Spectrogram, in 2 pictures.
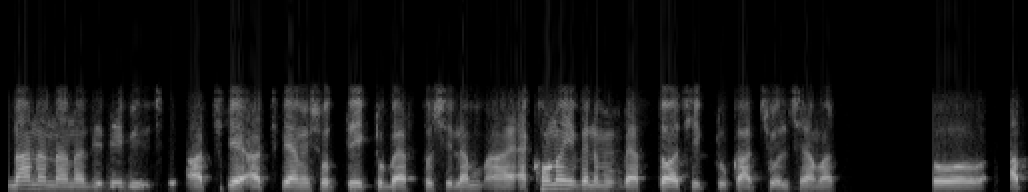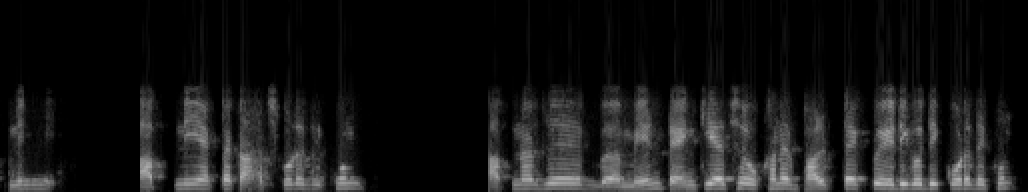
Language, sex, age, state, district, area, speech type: Bengali, male, 30-45, West Bengal, Paschim Bardhaman, rural, conversation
